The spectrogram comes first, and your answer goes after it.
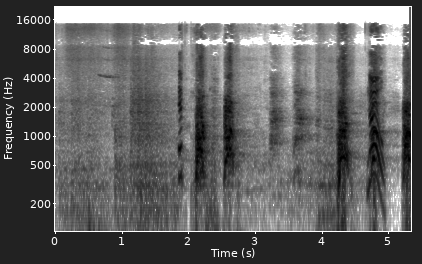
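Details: Kratos, a Belgian Malinois given a carabao horn on April 1, 2021, lets out several loud, abrupt barks between a person's repeated commands of "sit" and "no" indoors.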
